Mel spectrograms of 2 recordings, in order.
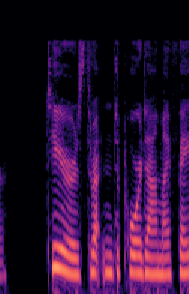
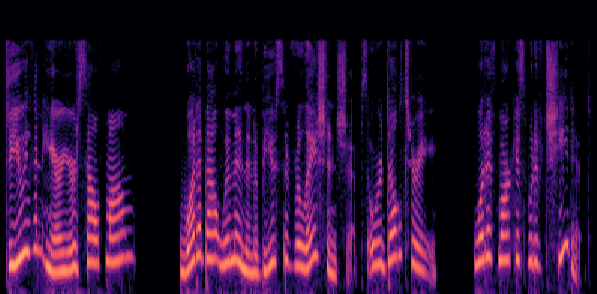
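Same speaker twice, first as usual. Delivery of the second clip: higher-pitched exasperated questioning; indignant challenge; 8 semitones higher, 3 dB louder than usual. A narrator's reading. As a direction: challenge her with pointed questions. Daughter argues back at mother.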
